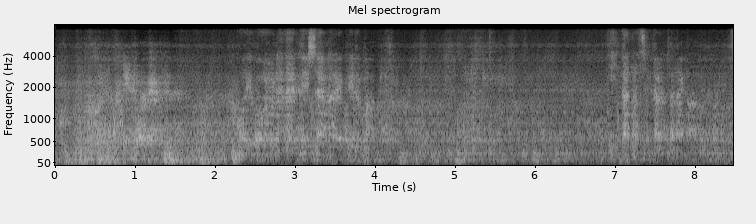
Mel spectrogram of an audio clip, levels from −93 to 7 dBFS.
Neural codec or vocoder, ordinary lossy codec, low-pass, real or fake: codec, 16 kHz in and 24 kHz out, 0.8 kbps, FocalCodec, streaming, 65536 codes; none; 7.2 kHz; fake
